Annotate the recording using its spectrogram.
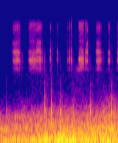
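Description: Stylus writing on a tablet screen: a quick run of short, high scratching strokes with a few light taps as a word is handwritten.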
